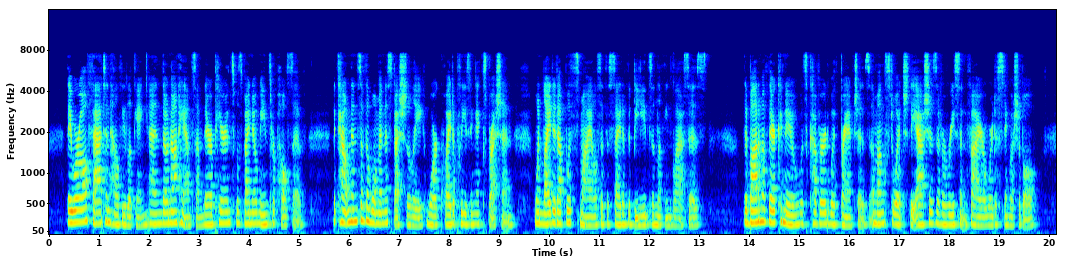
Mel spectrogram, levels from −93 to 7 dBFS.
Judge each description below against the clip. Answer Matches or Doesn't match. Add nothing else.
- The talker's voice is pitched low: Doesn't match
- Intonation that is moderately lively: Matches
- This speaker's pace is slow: Doesn't match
